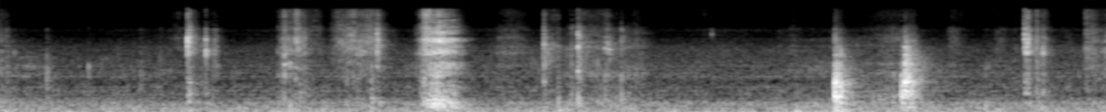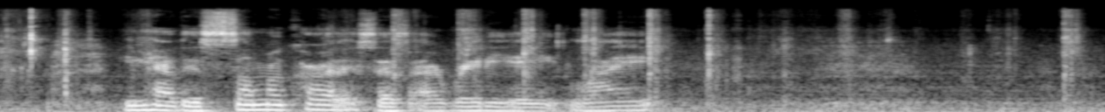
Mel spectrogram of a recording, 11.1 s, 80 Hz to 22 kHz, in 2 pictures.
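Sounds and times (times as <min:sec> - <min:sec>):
low room hum: 0:00.0 - 0:11.0
cards rustling: 0:00.7 - 0:03.3, 0:05.0 - 0:11.0.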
